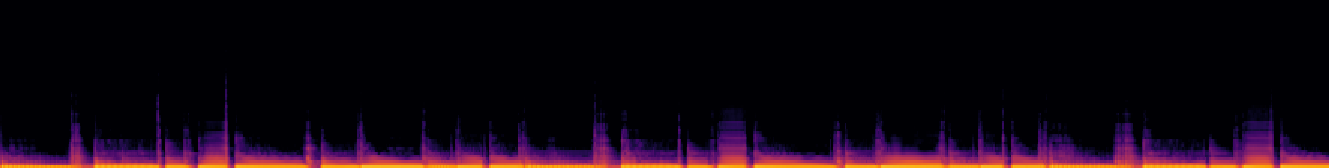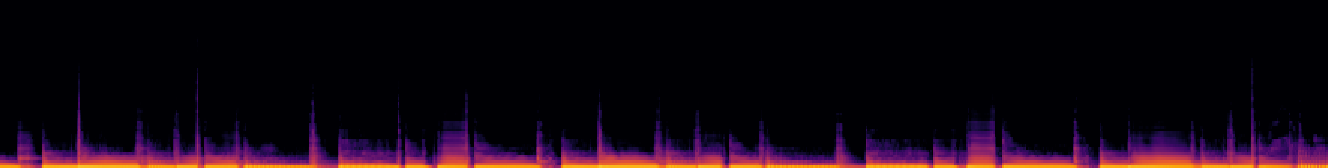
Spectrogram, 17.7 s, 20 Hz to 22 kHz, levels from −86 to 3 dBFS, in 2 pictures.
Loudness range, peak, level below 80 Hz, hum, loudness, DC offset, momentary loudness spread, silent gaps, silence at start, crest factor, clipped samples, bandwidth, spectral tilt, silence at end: 1 LU; -2 dBFS; -22 dBFS; none; -15 LUFS; under 0.1%; 4 LU; none; 0 s; 12 dB; under 0.1%; 2.9 kHz; -13.5 dB/octave; 0 s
